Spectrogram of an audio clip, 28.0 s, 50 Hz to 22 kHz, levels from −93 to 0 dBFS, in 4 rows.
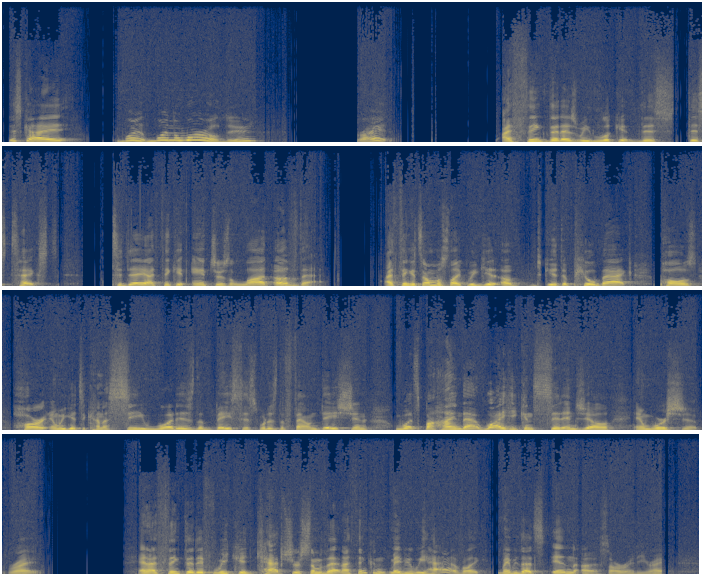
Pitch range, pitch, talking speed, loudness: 150-200 Hz, 175 Hz, 200 wpm, -20 LUFS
